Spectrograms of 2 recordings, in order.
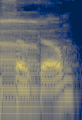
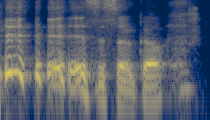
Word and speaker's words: Sissoko: I think it's Sissoko. Um, Sissoko, thank you. but that was fine. Thank That you. was a fine pronunciation. Sissoko.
